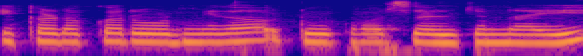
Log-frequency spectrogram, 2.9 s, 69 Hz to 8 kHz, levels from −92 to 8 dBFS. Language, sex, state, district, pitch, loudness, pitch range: Telugu, male, Telangana, Karimnagar, 225 Hz, -22 LUFS, 220-235 Hz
